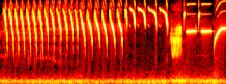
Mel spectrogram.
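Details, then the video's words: Canary song meant to stimulate other canaries: a rapid rattle of steeply falling whistles, slowing into longer notes, a brief harsh buzz, then clean level tones and a rising whistle. "Muito poderoso para estimular o som! superando o chilrear dos canários preguiçosos"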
